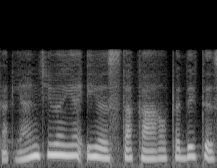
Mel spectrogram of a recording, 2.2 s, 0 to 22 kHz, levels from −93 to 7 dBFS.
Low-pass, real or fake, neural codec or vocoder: 7.2 kHz; fake; codec, 16 kHz, 0.5 kbps, FunCodec, trained on Chinese and English, 25 frames a second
